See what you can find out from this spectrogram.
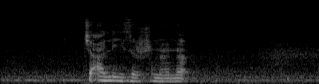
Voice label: I am going to my mother's house, Tlacochahuaya Zapotec; txa' liz xhana; (Spanish) voy a la casa de mi mam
